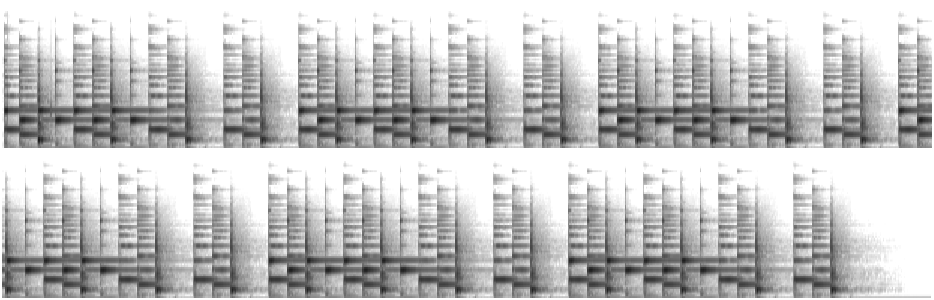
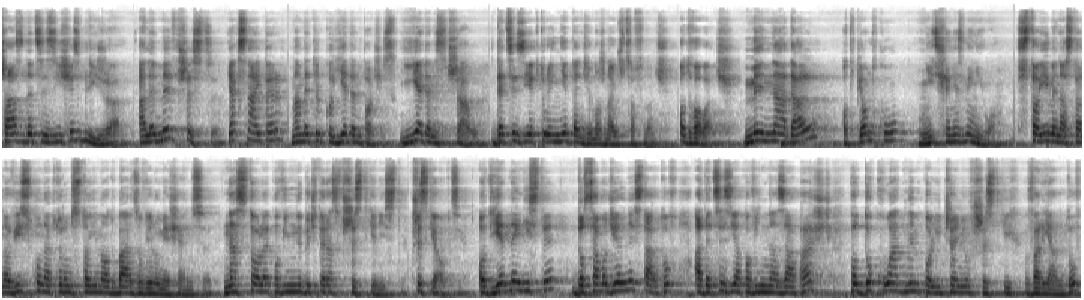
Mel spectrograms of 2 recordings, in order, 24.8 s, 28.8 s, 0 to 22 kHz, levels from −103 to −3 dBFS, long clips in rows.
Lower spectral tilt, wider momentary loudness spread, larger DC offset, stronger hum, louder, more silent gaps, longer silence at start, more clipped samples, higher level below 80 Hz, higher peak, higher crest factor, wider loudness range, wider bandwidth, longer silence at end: about the same, -4.5 dB/octave vs -4.5 dB/octave; first, 10 LU vs 7 LU; neither; neither; second, -26 LUFS vs -22 LUFS; neither; about the same, 0 s vs 0 s; neither; second, -60 dBFS vs -48 dBFS; second, -8 dBFS vs -2 dBFS; about the same, 18 dB vs 20 dB; about the same, 2 LU vs 2 LU; second, 13.5 kHz vs 18.5 kHz; first, 1.2 s vs 0 s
